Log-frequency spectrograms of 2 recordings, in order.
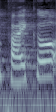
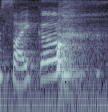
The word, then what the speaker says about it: Paiko: two years I knew paiko I know I I've read his name wrong I called him psycho two years it took me two years to realize his name wasn't psycho two years I'm embarrassed to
